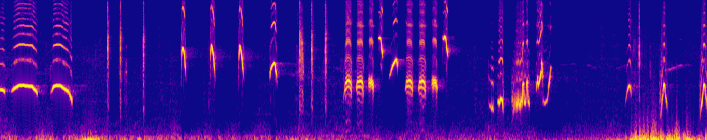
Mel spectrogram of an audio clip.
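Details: White-rumped shama in loud, varied song in the líu twittering style, meant to provoke a young bird into fighting song: two long whistles, then a rapid series of sharp upswept notes and chips, with a brief low rumble near the end.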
